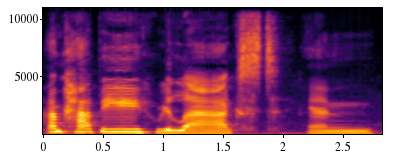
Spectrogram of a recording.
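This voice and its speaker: A woman's voice: medium pitch, lively intonation, extremely slow, a bit bright. A woman from Argentina with an Argentine Spanish accent, chatting playfully as a podcast guest and laughing often. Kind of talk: casual chat.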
